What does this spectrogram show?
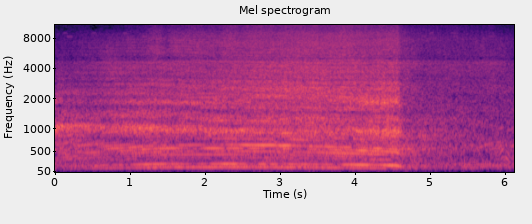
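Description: BMW sedan engine held at high revs while being driven hard on a wet track, with a hiss over it; the engine note rises slightly and falls, then cuts off abruptly about four and a half seconds in as the throttle is lifted, leaving a quieter engine sound.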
